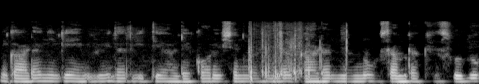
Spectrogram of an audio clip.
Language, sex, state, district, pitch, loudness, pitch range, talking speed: Kannada, male, Karnataka, Belgaum, 140 Hz, -17 LUFS, 135-145 Hz, 85 wpm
